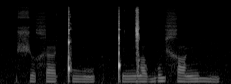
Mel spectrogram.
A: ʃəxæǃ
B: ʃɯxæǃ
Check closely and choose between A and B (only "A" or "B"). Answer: A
